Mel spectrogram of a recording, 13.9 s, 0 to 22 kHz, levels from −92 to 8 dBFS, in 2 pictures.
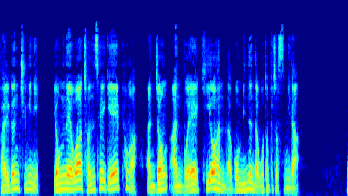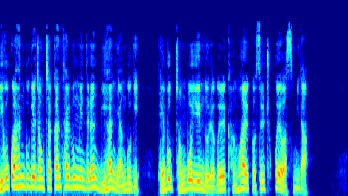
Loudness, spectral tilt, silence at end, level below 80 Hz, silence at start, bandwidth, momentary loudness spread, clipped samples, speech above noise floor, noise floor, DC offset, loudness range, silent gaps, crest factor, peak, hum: -25 LUFS; -6.5 dB/octave; 0.85 s; -64 dBFS; 0 s; 13 kHz; 11 LU; under 0.1%; 63 dB; -87 dBFS; under 0.1%; 3 LU; none; 20 dB; -4 dBFS; none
